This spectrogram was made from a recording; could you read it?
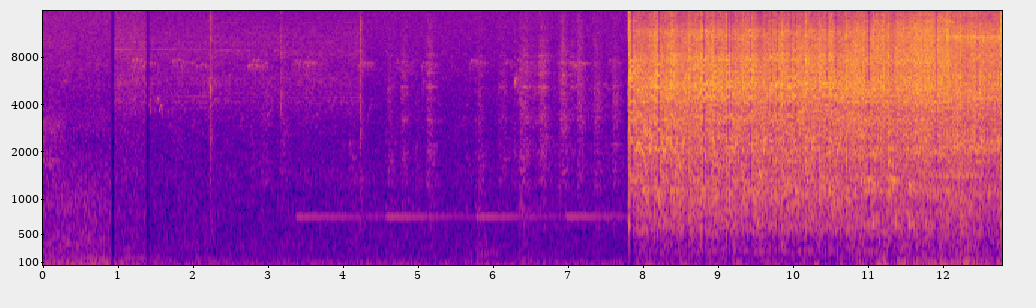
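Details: GM 3800 Series II V6 after overhaul, first start after installation: fires at once and settles into a strong run without knocks or ticking, oil pressure almost immediately, though it is said to run badly.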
